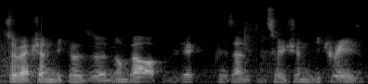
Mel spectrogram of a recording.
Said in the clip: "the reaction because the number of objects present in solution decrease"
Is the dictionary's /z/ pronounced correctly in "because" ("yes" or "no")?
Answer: yes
